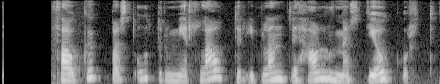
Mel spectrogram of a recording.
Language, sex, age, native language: Icelandic, female, 30-39, Icelandic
